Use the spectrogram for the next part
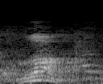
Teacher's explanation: Kalau gha itu udah di ujung kerongkongan yang sudah dekat dengan lidah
